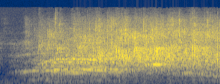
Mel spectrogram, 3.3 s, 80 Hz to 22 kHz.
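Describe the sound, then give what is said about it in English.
A crowd breaks into applause for the speaker's wife on their 23rd wedding anniversary, swelling quickly from quiet into a steady, dense wash of many hands clapping together, sustained at an even loudness throughout. “Clap for her.”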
